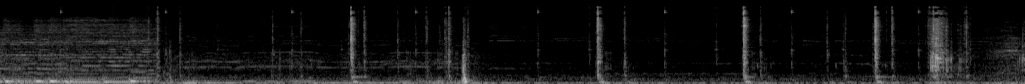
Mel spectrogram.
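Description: A car radio playing music cuts off about a second and a half in as a cassette is pushed into the 1981 Datsun 280ZX Turbo's factory cassette deck. Then several sharp separate clicks from the deck's buttons and the tape being ejected, with no music coming from the tape: the cassette player does not work.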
